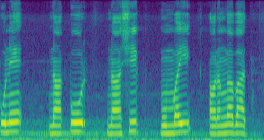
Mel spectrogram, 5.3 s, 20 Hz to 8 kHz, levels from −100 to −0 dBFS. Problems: none marked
